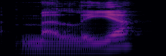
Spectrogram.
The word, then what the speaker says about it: Melilla: It's M-E-L-I-L-L-A. But I believe it's part of Spain. So the double L makes a Y sound, not a L sound. So Malia.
